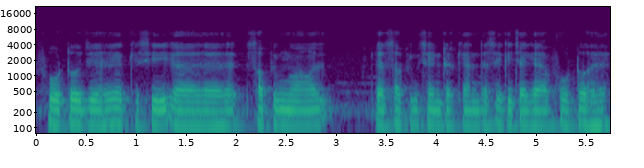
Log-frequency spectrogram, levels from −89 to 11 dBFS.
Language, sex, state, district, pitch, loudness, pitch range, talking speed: Hindi, male, Uttar Pradesh, Budaun, 110 Hz, -34 LUFS, 105-115 Hz, 175 wpm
